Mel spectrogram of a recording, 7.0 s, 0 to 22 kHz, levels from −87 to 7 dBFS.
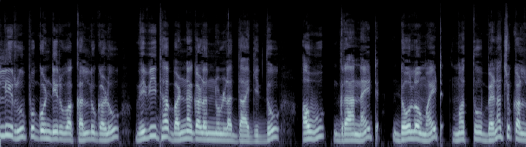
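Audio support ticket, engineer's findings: No audible fault found anywhere in the speech recording; no component implicated, nothing to trace.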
